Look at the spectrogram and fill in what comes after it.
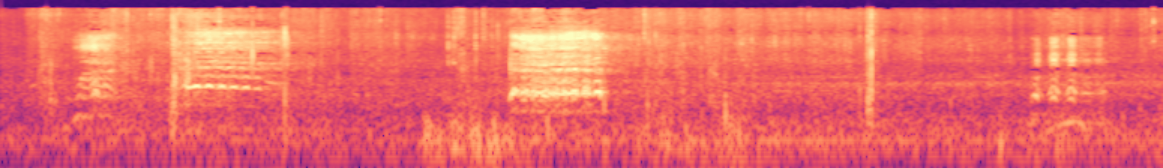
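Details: Bishi goats in a herd of nineteen, two short, hoarse bleats about two seconds apart, followed by a faint, brief call near the end amid low rustling and clicks.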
